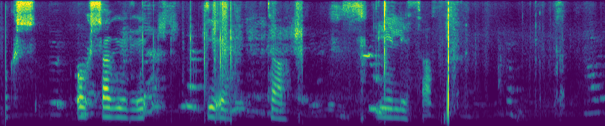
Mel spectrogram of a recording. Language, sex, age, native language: Icelandic, male, 9, Icelandic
